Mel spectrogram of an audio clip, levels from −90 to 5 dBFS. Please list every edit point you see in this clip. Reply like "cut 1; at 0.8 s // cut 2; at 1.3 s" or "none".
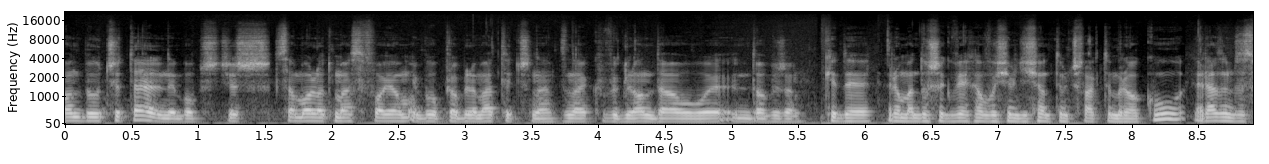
cut 1; at 2.6 s // cut 2; at 3.7 s // cut 3; at 5.6 s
